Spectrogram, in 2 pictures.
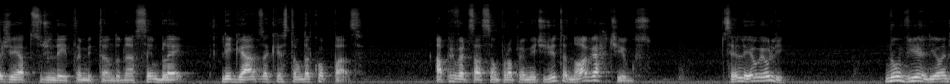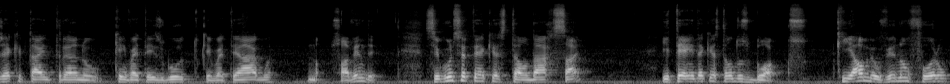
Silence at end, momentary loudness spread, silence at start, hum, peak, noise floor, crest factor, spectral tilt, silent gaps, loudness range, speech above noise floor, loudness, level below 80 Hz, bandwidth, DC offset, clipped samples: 0 s; 13 LU; 0 s; none; -4 dBFS; -47 dBFS; 20 dB; -6.5 dB/octave; none; 2 LU; 25 dB; -23 LUFS; -52 dBFS; 18 kHz; under 0.1%; under 0.1%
